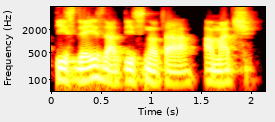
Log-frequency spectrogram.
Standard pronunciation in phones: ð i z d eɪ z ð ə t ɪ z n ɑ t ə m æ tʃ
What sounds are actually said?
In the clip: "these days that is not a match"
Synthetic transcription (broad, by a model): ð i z d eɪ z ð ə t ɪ s n ɑ t ə m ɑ tʃ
